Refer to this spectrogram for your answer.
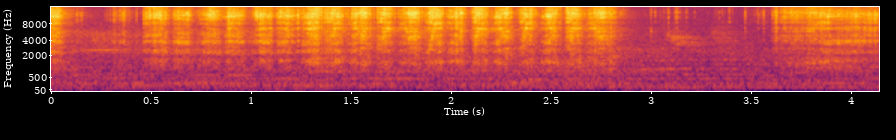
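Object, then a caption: Steel knife blade on a whetstone. A steel kitchen knife with a black handle is rubbed back and forth across a solid dark rectangular whetstone resting on a tiled floor, with fingertips pressing on the blade. About nine quick, bright scraping strokes come in a steady rasping rhythm, then a brief quiet pause before the scraping starts again.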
